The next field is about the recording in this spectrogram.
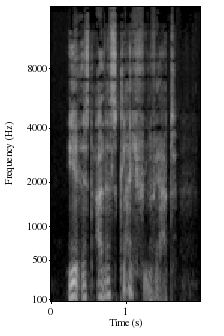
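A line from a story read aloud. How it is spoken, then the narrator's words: Sly whisper. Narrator (German): flüsterte der Jude listig dem Auvergnaten ins Ohr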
